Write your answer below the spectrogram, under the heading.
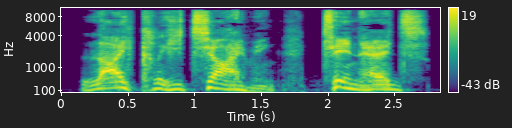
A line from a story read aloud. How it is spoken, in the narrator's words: Herboric spat heavily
